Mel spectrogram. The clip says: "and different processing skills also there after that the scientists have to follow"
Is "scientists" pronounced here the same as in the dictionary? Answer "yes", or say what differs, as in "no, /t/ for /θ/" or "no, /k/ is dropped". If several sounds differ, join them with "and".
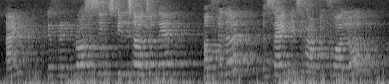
no, /n/ is dropped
